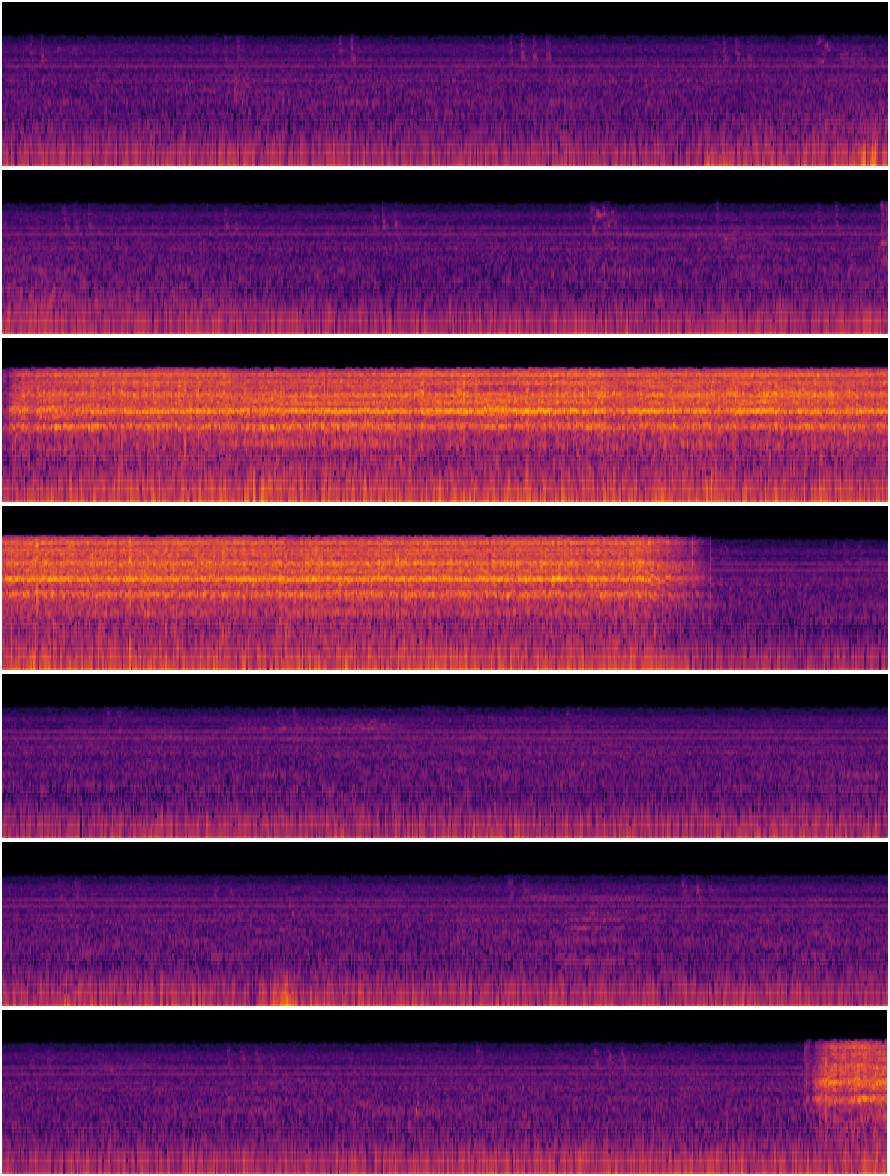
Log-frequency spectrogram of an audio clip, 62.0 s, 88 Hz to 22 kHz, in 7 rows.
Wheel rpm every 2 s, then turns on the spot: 0, 0, 0, 0, 0, 0, 0, 0, 10, 140, 160, 160, 160, 160, 160, 160, 100, 0, 0, 0, 0, 0, 0, 0, 0, 0, 0, 0, 0, 0, 40.
none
